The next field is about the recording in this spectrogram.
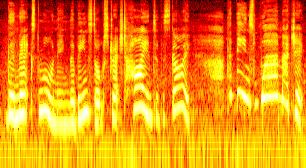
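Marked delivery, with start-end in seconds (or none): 4.5-6.1 put-on much higher, louder boyish exclaim; excited cry. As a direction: burst out with delight. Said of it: "Jack cried".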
